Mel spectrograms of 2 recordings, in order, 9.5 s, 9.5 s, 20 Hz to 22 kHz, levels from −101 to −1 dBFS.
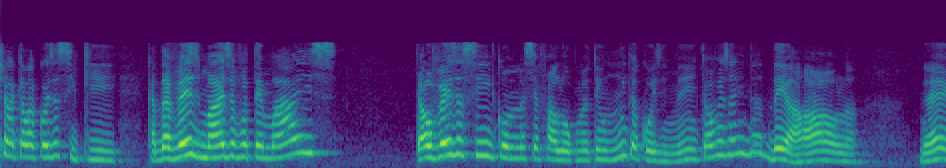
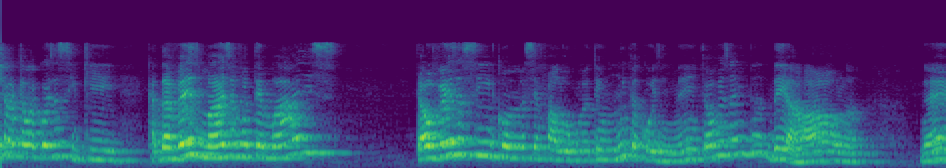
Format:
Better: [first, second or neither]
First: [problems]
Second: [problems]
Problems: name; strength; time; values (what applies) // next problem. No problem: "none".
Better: first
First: none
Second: room echo; dies away in 0.6 s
